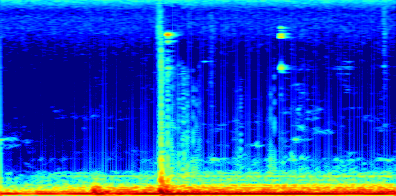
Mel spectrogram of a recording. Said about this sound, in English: And there it is. Also has a heartbeat in it. Yeah, hear that? So all that combined makes this sound. Once again, your players aren't going to go, oh, I hear a slow, steady heartbeat that creates a sense of foreboding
